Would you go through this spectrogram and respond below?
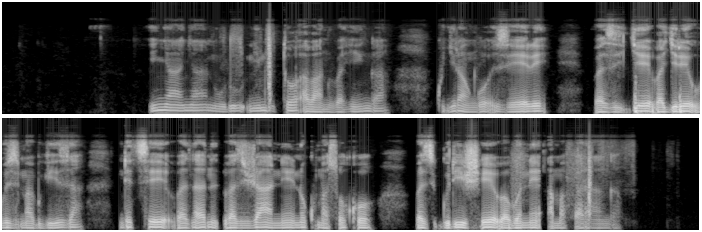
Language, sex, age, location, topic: Kinyarwanda, male, 50+, Musanze, agriculture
